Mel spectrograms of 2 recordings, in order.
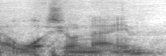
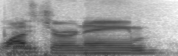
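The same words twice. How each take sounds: First: It is said in a natural human voice. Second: It is said in a put-on robot voice.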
